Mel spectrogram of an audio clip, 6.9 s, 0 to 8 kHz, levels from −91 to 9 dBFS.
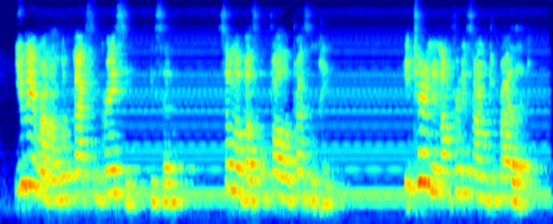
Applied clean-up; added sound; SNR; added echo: none; Organ; 19 dB; reverberation time 0.7 s.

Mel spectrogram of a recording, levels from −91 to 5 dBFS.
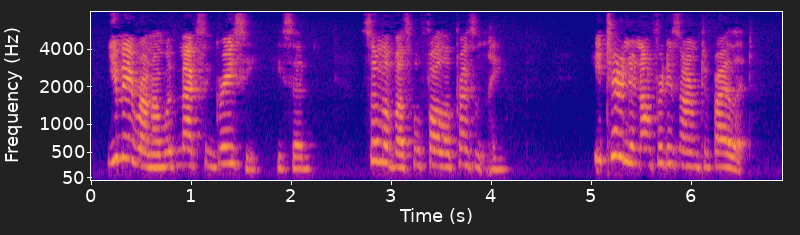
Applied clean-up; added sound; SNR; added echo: none; none; none; none.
